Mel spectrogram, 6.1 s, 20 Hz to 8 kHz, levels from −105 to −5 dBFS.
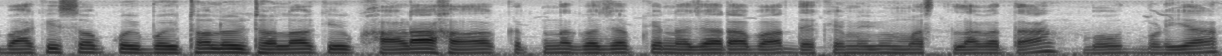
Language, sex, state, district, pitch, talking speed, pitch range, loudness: Bhojpuri, male, Bihar, Gopalganj, 145 Hz, 205 wpm, 140-150 Hz, -24 LUFS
